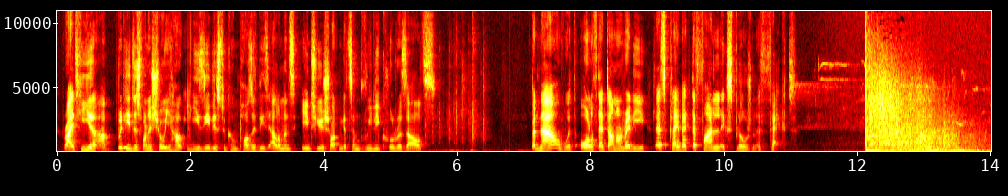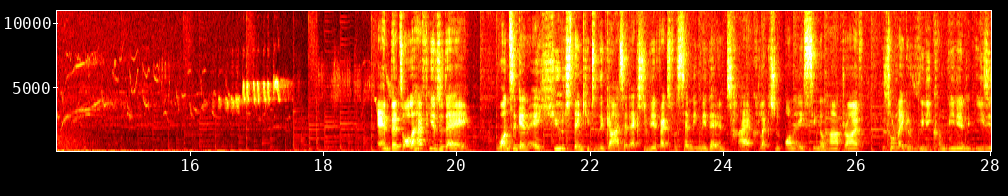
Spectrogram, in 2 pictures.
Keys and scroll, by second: 0.3 p, 3.2-4.7 typing, 5.2 F4, 5.8 s, 6.1 Return, 10.7 space.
